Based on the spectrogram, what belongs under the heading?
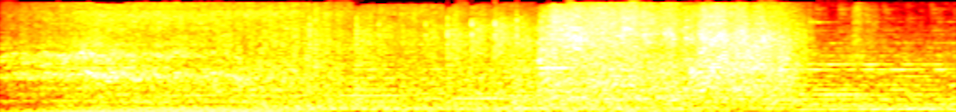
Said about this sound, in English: A lightweight metal gate is locked across a stretch of road. Madeline turns to look at Sam. Madeline swings the van off onto the closed road and smashes through the gate.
